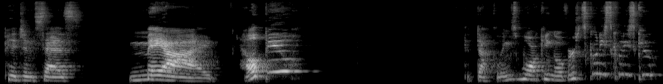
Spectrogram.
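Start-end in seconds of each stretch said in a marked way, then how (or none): 1.3-2.9 slow, loud, pointed politeness; mildly irritated pigeon, drawn out; a little annoyed. A narrator's reading. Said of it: "A little annoyed?". 5.8-6.6 high, soft little patter; small high-pitched scurrying; tiny scooting noise. A narrator's reading. Voicing the duckling's little steps.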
